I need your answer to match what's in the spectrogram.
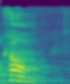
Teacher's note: this is the same O sound, comb, but the ending is not n, it's m.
